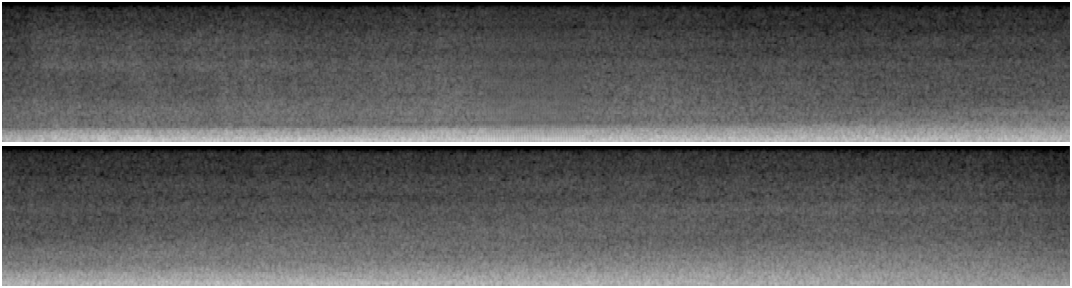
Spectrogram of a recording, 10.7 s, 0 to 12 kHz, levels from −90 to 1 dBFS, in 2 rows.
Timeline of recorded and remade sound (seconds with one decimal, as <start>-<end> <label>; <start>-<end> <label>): 0.0-2.4 recorded; 2.4-2.9 remade; 2.9-10.7 recorded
